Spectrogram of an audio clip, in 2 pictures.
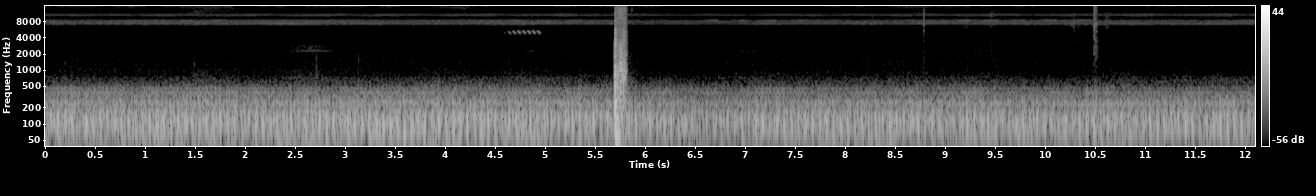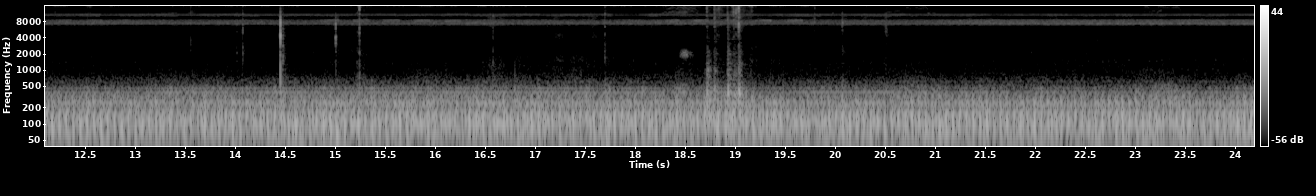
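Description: Low, steady rumble on a camera microphone muffled by a gloved hand and sleeve, with one sharp click about six seconds in.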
